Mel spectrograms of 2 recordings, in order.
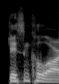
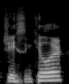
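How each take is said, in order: First: The surname ends in an 'ar' sound. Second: The surname ends in an 'er' sound. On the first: The speaker calls it right. "Jason Killar, I'm going to say" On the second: The speaker calls it wrong. "Killer sounds pretty aggressive"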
